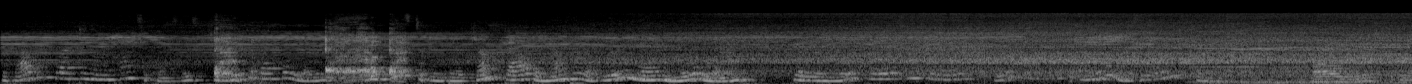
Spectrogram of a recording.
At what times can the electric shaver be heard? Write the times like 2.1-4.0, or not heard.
0.0-14.0.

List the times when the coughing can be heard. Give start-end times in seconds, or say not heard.
2.1-4.1, 7.1-7.5.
